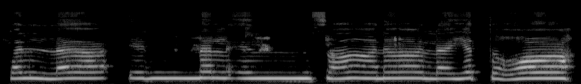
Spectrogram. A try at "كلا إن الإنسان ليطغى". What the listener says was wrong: Don't stretch the noon of insan. كلا إن الإنسان ليطغى.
